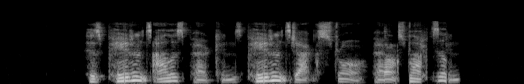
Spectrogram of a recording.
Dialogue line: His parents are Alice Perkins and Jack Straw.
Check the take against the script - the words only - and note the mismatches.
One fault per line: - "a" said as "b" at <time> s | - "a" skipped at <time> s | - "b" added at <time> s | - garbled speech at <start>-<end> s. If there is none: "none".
- "are" skipped at 1.5 s
- "and" said as "parents" at 2.4 s
- garbled speech at 3.7-4.6 s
